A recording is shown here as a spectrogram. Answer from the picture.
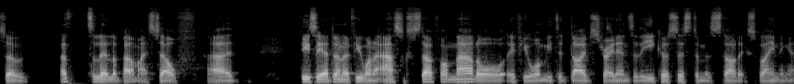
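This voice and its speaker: A man with a British accent speaks at a very fast pace in a very deep, low voice. His intonation is monotone and flat, in a very clean recording with a silent background. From Britain. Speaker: crypto project founder. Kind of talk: interview. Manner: professional.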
